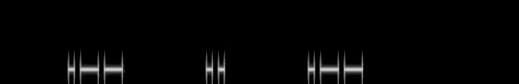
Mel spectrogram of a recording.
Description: Morse code, heard as a keyed tone, about 20 wpm, spaced as for 8 wpm, 700 Hz. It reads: WIW
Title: 114 Lesson 19e - Letter w - Three Characters 20wpm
